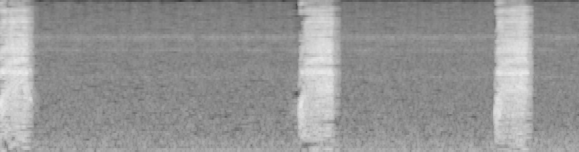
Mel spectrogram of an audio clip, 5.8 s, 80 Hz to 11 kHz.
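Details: Barn owl at Starr Ranch on June 30, 2010, 9:27 PM, during a nest visit in which the male mated and likely delivered prey, gives three harsh, hissing screeches, each under half a second, spaced two to three seconds apart against a quiet background.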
